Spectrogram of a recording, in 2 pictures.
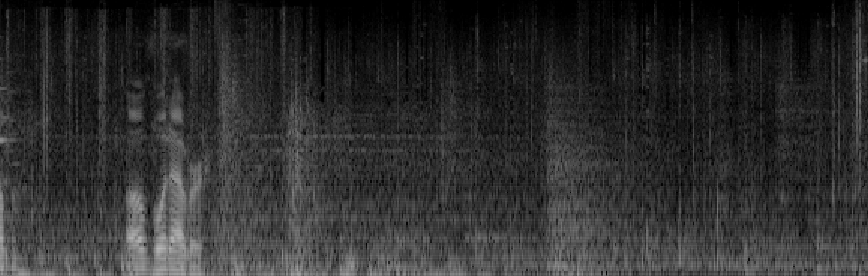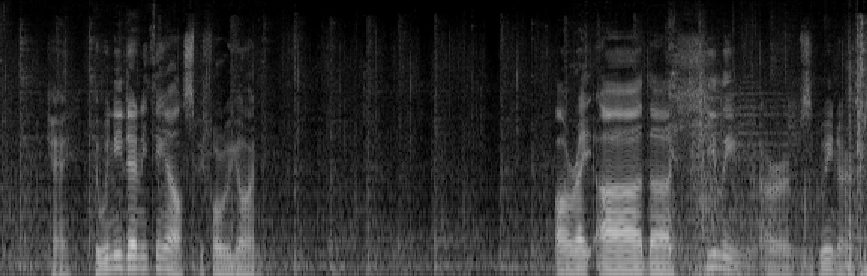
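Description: Footsteps tread on hard floors and metal stairs.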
